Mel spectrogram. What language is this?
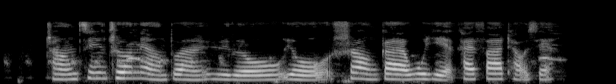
Chinese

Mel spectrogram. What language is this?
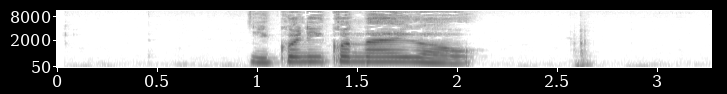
Japanese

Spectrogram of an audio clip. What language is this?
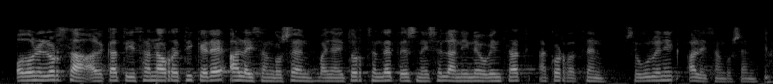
Basque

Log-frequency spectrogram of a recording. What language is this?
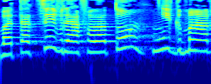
Hebrew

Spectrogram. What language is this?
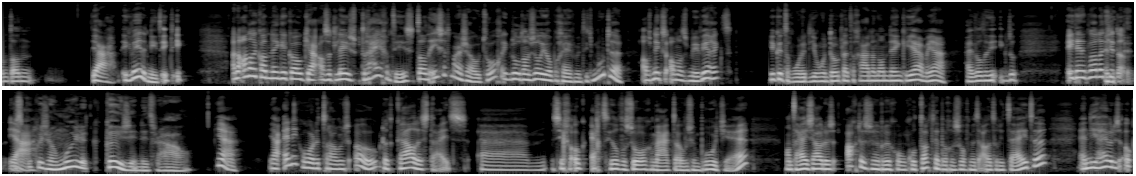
Dutch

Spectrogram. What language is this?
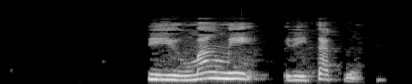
Yauyos Quechua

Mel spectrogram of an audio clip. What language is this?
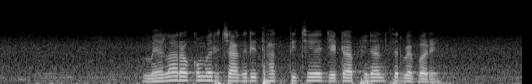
Bangla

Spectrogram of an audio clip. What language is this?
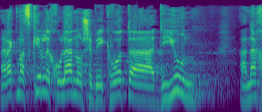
Hebrew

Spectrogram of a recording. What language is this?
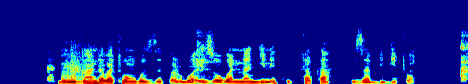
Ganda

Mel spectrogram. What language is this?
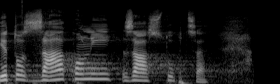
Czech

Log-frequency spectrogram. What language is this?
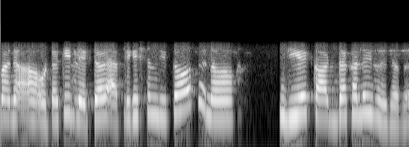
Bangla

